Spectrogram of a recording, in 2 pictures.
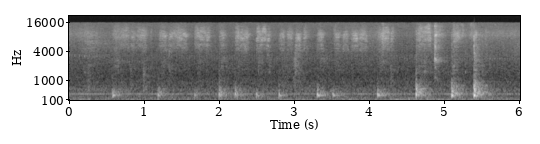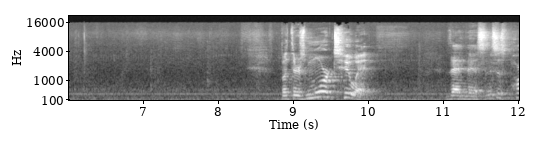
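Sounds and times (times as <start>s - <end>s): marker squeaking on whiteboard: 0.6s - 4.8s.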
